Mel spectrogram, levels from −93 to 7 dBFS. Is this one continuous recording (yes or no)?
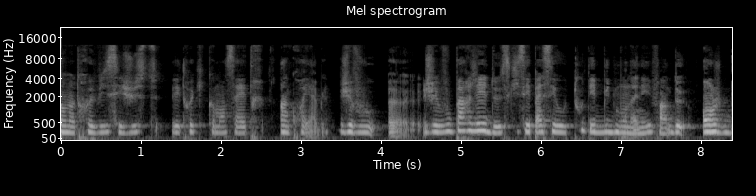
no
